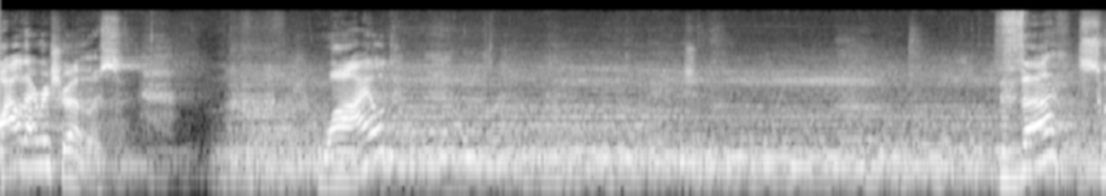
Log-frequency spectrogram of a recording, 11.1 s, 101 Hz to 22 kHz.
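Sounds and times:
chorus humming a sustained chord: 0:02.1 - 0:11.0.

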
